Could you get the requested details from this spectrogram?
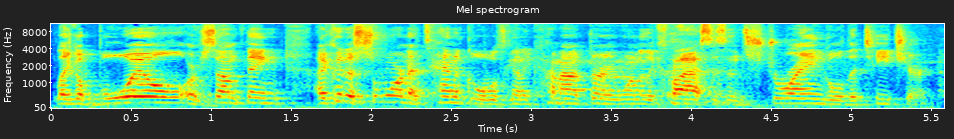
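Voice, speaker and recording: A young man with a high-pitched voice delivers a comic true-story monologue. He rambles, backtracks and pokes fun at himself. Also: fast talker. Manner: rambling, self-mocking storytelling. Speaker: improv performer.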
